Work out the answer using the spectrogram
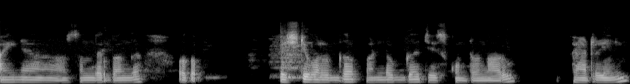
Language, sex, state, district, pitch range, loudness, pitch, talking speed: Telugu, male, Andhra Pradesh, Anantapur, 100-120 Hz, -23 LUFS, 105 Hz, 85 wpm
